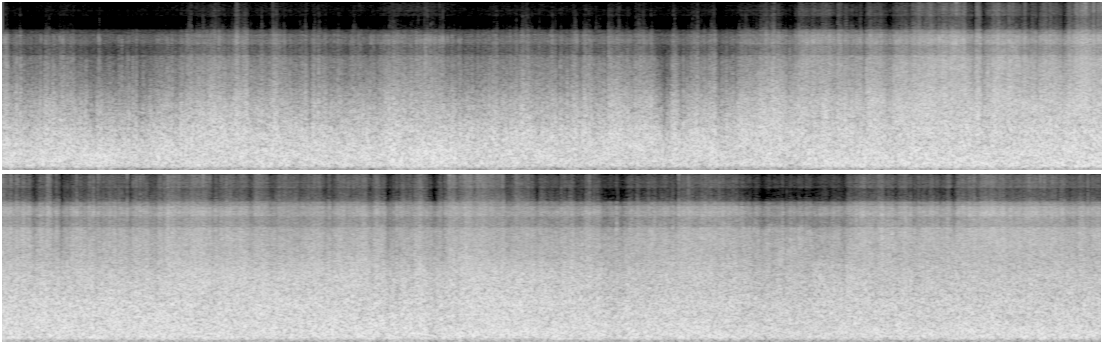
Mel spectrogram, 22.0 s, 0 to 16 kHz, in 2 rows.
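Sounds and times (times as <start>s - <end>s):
rough sea surf: 0.0s - 21.9s
wind buffeting microphone: 0.0s - 21.9s.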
